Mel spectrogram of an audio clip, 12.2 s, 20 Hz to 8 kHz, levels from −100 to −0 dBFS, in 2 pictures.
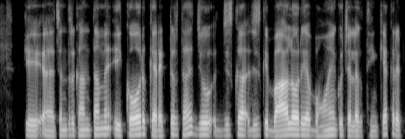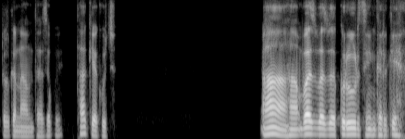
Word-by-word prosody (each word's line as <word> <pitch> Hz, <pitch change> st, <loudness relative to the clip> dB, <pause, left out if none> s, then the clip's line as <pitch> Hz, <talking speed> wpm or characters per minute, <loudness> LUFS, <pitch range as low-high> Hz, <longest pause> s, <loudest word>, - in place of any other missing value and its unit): कि 110 Hz, -3 st, -4 dB
अ, 105 Hz, 0 st, -2 dB
चंद्रकांता 115 Hz, +3 st, -4 dB
में 130 Hz, +1 st, -2 dB
एक 115 Hz, -2 st, -5 dB
और 125 Hz, +4 st, +5 dB
कैरेक्टर 110 Hz, +3 st, -1 dB
था 130 Hz, +4 st, +1 dB
जो 125 Hz, -3 st, -1 dB
जिसका 115 Hz, +2 st, -2 dB
जिसके 120 Hz, +3 st, -4 dB
बाल 115 Hz, +4 st, +6 dB
और 120 Hz, -1 st, +5 dB
या 115 Hz, -1 st, +2 dB
भौएँ 110 Hz, +4 st, -3 dB
कुछ 115 Hz, -1 st, -5 dB
अलग 105 Hz, -1 st, -1 dB
थीं। 100 Hz, -1 st, -11 dB
क्या 130 Hz, -, -2 dB
कैरेक्टर 100 Hz, -1 st, -5 dB
का 105 Hz, -, -3 dB
नाम 95 Hz, -1 st, -8 dB
था -, -, -8 dB
ऐसा 95 Hz, +2 st, -10 dB
कोई? 105 Hz, +1 st, -17 dB, 0.3 s
था 145 Hz, -, 0 dB
क्या 135 Hz, -, -3 dB
कुछ? 100 Hz, -1 st, -11 dB, 2.2 s
हाँ, 130 Hz, -4 st, +6 dB
हाँ। 120 Hz, -1 st, +2 dB
बस, 135 Hz, +1 st, +7 dB
बस, 130 Hz, -1 st, +3 dB
बस 125 Hz, -1 st, +1 dB
क्रूर 130 Hz, -1 st, +3 dB
सिंह 120 Hz, 0 st, -4 dB
करके। 120 Hz, 0 st, -3 dB
120 Hz, 180 wpm, -22 LUFS, 105-125 Hz, 2.2 s, बस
